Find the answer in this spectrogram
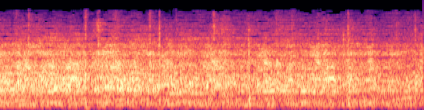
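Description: Live audience laughing and applauding after a stand-up punchline, a steady crowd noise that eases slightly toward the end.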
